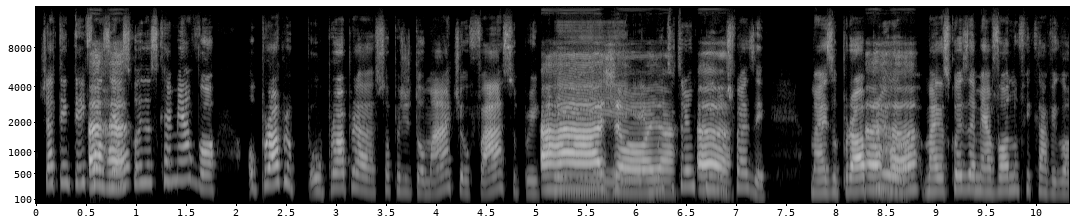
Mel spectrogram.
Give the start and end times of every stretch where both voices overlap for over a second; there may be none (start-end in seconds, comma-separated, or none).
5.0-7.0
